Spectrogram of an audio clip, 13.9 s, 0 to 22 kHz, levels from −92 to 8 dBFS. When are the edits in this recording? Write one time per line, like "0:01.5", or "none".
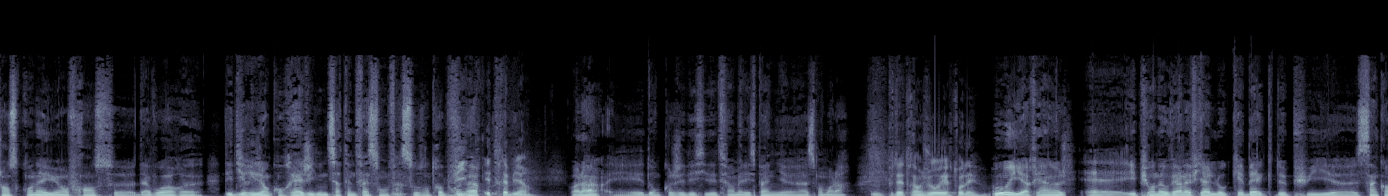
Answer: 0:06.1
0:10.6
